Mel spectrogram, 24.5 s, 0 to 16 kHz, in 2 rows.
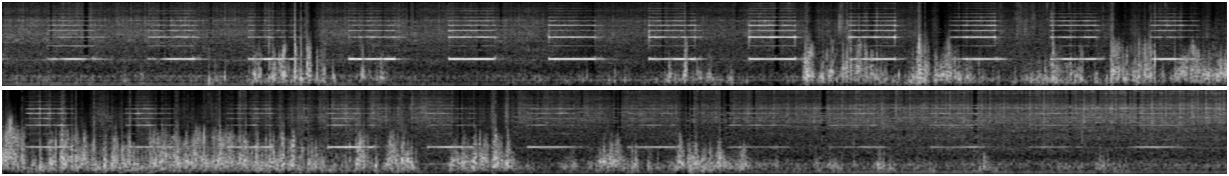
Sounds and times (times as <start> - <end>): Reversing beeps: 0.4 - 23.0, 23.6 - 24.1.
